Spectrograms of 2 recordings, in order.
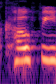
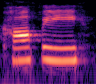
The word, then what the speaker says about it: Ko-fi: editing or anything else it's kofi not coffee i appreciate you this one richard they missed the vote on that one but it is what it is it's because it rhymes with no fee and they're saying is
